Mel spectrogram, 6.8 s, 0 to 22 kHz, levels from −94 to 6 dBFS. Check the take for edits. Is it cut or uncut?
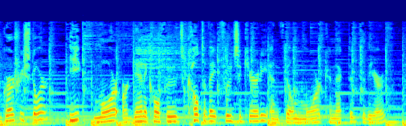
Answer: uncut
